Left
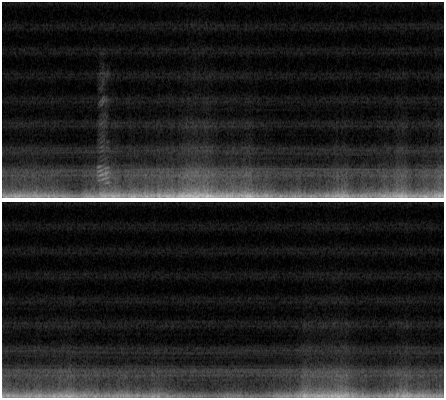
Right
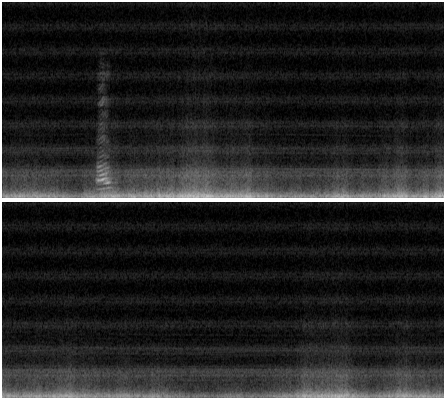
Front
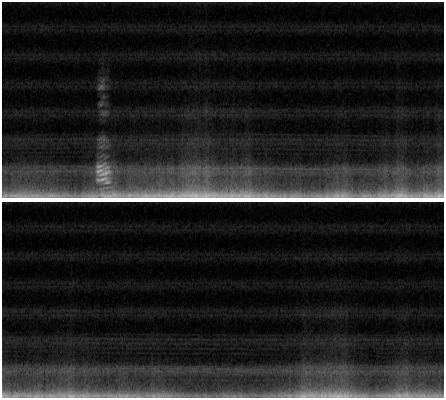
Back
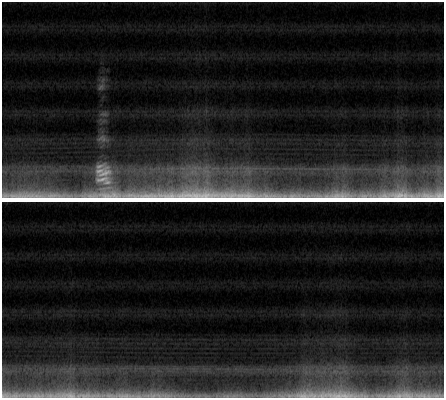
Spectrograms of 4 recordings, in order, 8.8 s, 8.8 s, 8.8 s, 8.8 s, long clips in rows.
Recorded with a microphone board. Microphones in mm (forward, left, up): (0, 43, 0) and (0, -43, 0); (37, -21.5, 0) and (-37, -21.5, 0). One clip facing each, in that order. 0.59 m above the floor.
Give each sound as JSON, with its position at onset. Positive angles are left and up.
{"t": 0.9, "sound": "a child speaking", "azimuth_deg": -105}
